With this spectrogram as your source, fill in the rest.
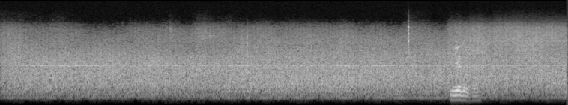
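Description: Oil trickles and drips into a metal tray.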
